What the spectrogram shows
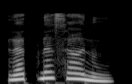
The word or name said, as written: ರತ್ನಸಾನು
